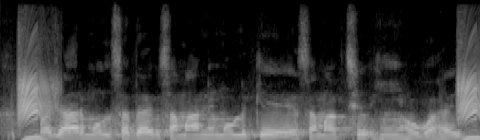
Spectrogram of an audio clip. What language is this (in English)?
Magahi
